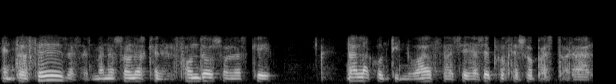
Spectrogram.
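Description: A man with an unremarkable speaking voice talks at a moderate pace. His pitch is fairly high and his intonation fairly even. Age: 60s. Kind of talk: interview. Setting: phone call.

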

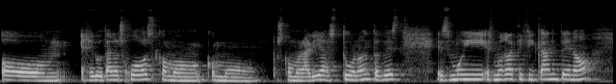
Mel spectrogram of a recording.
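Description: At a moderate pace, a woman speaks with a dark, mellow tone at a fairly high pitch. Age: 20s. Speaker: camp mentor. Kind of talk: prepared talk.

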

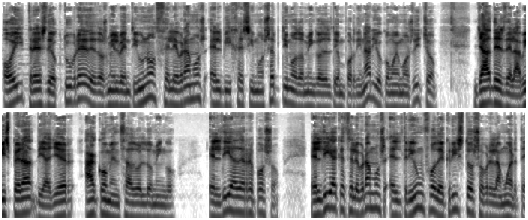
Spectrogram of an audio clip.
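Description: On a very clean recording with a silent background and a dry, close sound with no echo, a man with an unremarkable speaking voice talks at a moderate pace, medium in pitch with ordinary pitch variation. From Spain, Madrid. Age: 30s. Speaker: priest, radio host. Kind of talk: radio programme presenting.

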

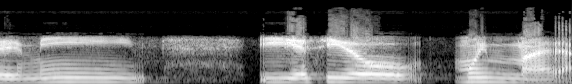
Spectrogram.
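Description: This is a woman speaking at a medium pitch. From Spain (Valencia), born in Ecuador. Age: 20s. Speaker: prisoner on day release. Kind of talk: radio interview.

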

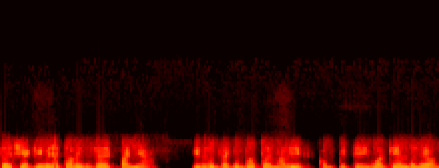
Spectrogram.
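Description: Using ordinary pitch variation, a man talks at a very fast pace in a high pitch. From small village in Toledo, Spain. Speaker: food industry association director. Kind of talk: radio interview. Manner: halting, many repetitions.

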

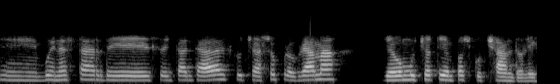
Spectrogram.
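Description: A woman speaks at a fairly slow pace. She has a fairly high pitch and a plain, everyday voice. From Colombia. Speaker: radio caller. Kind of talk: phone-in testimony.

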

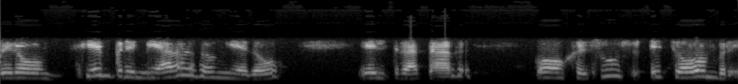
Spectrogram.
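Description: With lively intonation and a fairly high pitch, a woman speaks at a very slow pace, leaving long, frequent pauses. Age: 80s+. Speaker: radio caller. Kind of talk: call-in question. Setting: phone call. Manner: halting.

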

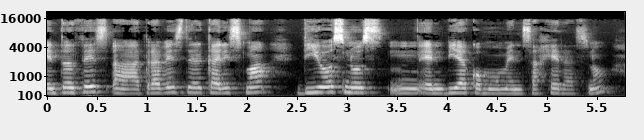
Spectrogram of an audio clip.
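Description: Amid audible room echo, a woman speaks at a very slow pace, fairly high in pitch with fairly even intonation. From India. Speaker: nun. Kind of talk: interview. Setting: studio. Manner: halting.

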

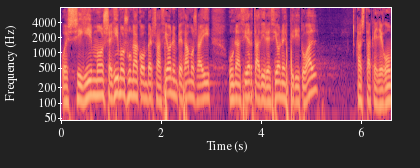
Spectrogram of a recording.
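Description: A man's plain, everyday voice at a moderate pace, with ordinary pitch variation. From Spain, Cuenca. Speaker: priest, seminary spiritual director. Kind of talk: testimony.

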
